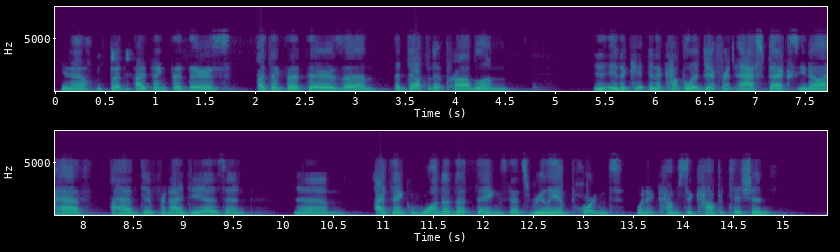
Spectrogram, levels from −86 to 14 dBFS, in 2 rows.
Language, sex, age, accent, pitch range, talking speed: English, male, 40-59, American, 125-150 Hz, 185 wpm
